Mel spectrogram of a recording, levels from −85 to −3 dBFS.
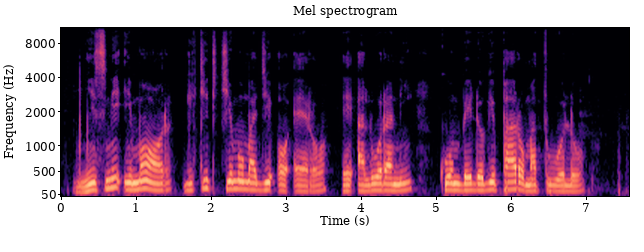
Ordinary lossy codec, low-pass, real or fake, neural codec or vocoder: none; none; real; none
